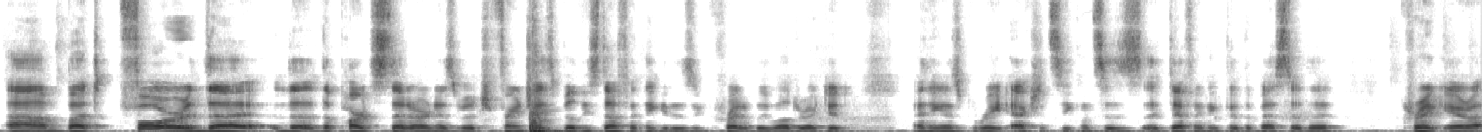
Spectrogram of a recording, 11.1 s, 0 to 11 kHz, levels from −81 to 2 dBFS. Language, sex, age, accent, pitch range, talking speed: English, male, 20-39, American, 95-115 Hz, 205 wpm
